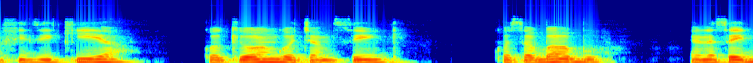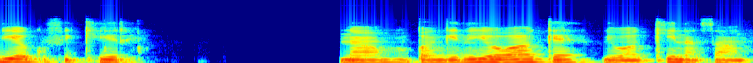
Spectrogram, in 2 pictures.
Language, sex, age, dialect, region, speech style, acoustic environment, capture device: Swahili, male, 18-24, Kenya - Nairobi Sheng-influenced, Kenya, focused, appliances, desktop / Windows / Edge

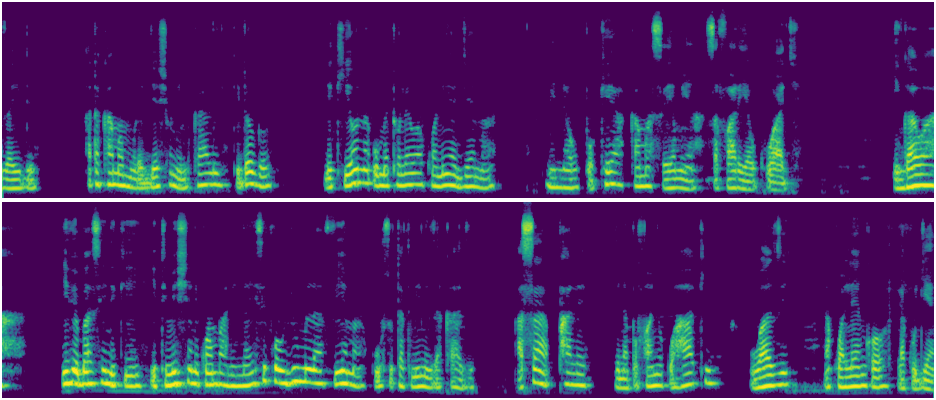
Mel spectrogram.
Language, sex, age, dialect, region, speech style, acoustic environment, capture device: Swahili, male, 25-34, Kenya - Nairobi Sheng-influenced, Kenya, happy; relaxed; focused, silence, mobile / Linux / Chrome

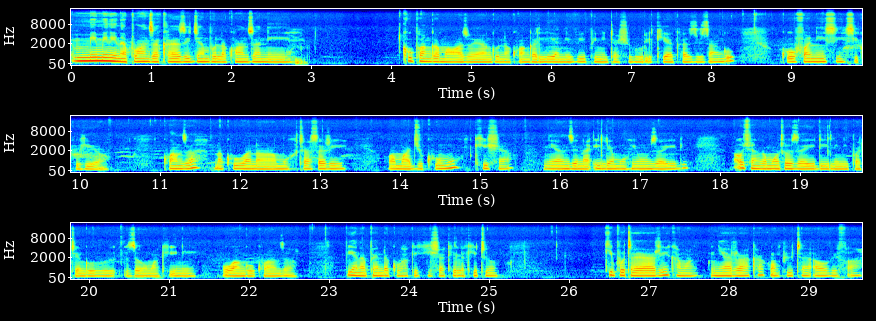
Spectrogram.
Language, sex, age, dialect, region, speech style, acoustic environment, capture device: Swahili, female, 18-24, Kenya - Mombasa, Kenya, focused, silence, mobile / Linux / Chrome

